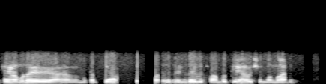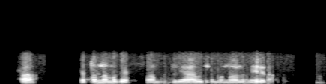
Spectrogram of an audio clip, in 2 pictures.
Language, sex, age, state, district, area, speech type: Malayalam, male, 60+, Kerala, Kottayam, urban, conversation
